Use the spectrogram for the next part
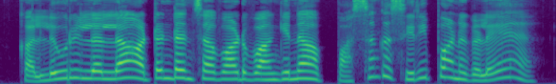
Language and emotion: Tamil, sad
